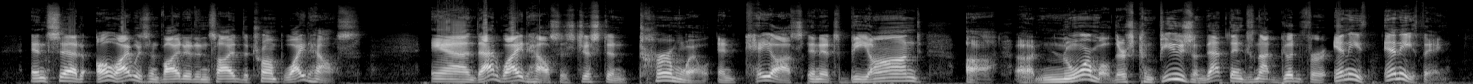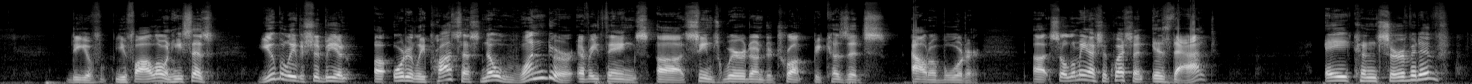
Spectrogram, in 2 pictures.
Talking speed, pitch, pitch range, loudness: 155 wpm, 130 Hz, 110-165 Hz, -16 LUFS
